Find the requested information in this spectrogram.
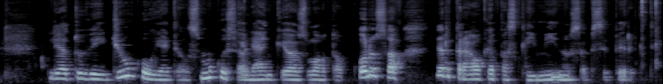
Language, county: Lithuanian, Panevėžys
